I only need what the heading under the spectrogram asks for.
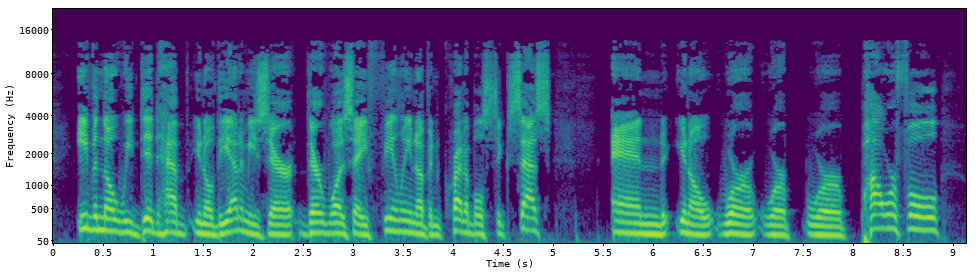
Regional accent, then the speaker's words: Buffalo, New York, United States; I grew up in Buffalo, New York, where McKinley was killed.

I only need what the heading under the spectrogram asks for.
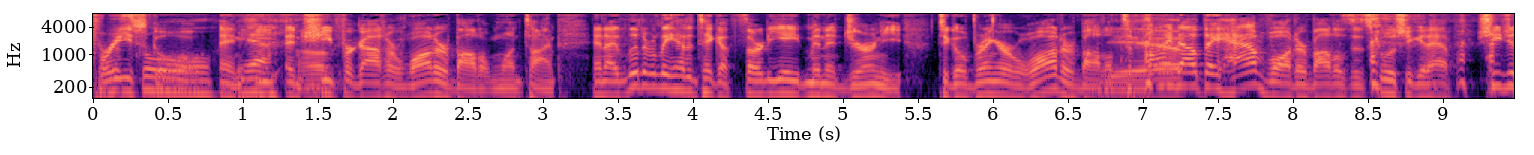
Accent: Chicago, Illinois, United States; I grew up in Chicago. I went to Catholic school just like you did, and everybody smoked.

